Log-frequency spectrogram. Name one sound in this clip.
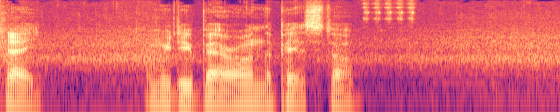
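A young man speaks briefly with animation into a close microphone.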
